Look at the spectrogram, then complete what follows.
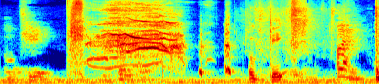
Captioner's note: laughs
